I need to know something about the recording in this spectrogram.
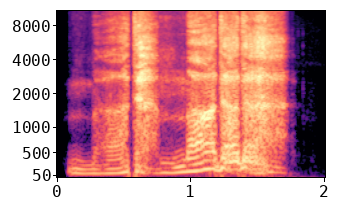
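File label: Vox Victory, Japanese; Dimael; kingsraid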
